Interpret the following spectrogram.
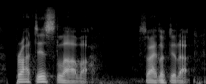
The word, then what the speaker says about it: Bratislava: capital in your connection with word camp your pronunciation was almost right so yeah I probably called it Bratislava its Bratislava so I looked it up Bratislava brought Islam okay so a great question in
